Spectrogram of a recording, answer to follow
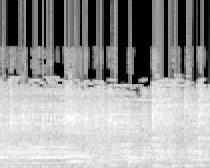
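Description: Loud dance music with a steady rhythm and a repeating melody, playing for couples dancing.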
